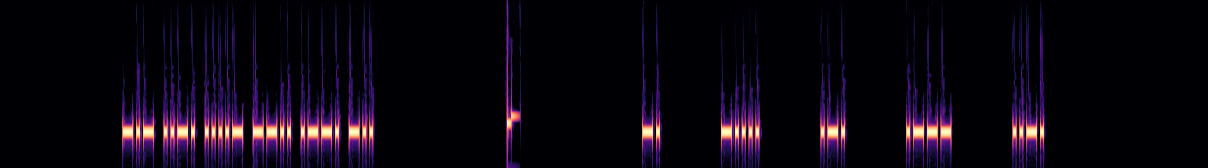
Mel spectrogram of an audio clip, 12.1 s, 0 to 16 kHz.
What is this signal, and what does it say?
Morse code, heard as a keyed tone, about 36 wpm, spaced as for 19 wpm, 700 Hz. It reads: KF4ZPD N6RJF
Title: USA Call Signs - 6x Character Spacing - 35wpm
